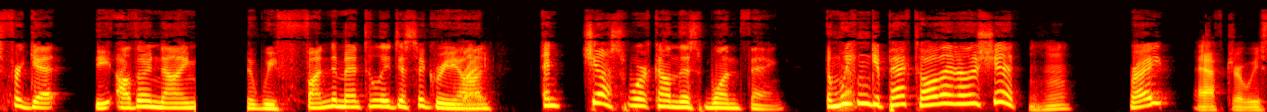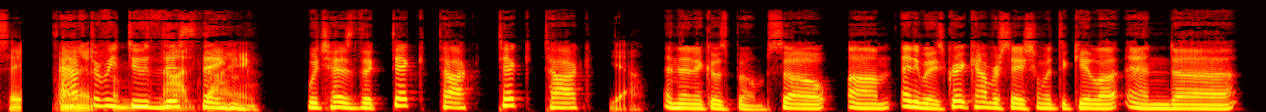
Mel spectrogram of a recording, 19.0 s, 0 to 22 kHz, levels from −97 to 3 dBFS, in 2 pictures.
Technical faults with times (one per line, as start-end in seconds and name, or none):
1.47-1.87 playback stall
9.66-9.91 playback stall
